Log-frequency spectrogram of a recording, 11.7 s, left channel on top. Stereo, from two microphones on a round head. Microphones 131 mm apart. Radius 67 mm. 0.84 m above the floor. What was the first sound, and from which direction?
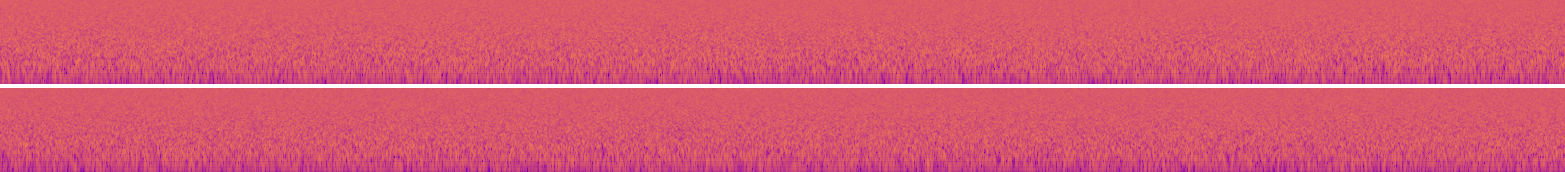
Only background noise.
